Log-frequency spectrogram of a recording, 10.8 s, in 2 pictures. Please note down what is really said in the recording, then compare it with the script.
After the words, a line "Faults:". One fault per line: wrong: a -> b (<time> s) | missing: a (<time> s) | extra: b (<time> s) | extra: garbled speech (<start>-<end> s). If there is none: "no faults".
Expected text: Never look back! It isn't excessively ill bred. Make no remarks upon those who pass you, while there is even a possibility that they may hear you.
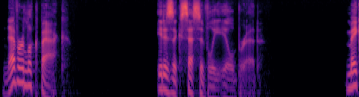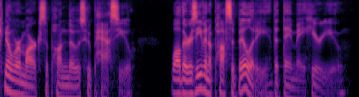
Never look back! It is excessively ill bred. Make no remarks upon those who pass you, while there is even a possibility that they may hear you.
Faults:
wrong: isn't -> is (2.4 s)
